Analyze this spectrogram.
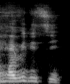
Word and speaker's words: heredity: Now, I'm having a word here, heredity. JAMB wants us to stress what now? Heredity. How do I identify aspects or the part of the word, the syllable that is being what now? Stressed, the syllable we're going to sound the most, okay? Now, to stress it, remember heredity can broken down into he- re- di- and what now? -ty, right?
